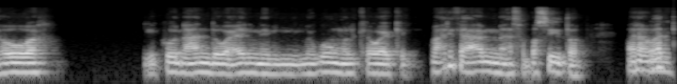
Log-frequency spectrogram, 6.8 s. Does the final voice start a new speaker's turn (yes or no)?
no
